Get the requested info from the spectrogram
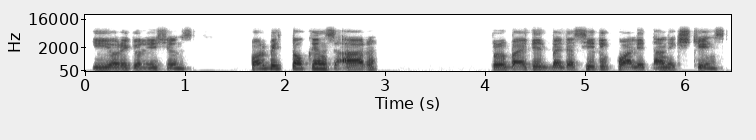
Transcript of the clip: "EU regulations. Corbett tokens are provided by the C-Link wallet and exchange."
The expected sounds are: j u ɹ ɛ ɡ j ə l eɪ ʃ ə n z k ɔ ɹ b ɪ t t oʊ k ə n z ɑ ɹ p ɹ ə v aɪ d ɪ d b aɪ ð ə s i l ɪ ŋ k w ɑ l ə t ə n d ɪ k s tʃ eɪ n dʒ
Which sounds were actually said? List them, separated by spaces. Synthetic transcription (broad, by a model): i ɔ ɹ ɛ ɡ j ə l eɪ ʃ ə n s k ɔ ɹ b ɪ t t oʊ k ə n s ɑ ɹ p ɹ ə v aɪ d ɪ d b aɪ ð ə s i l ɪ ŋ k w ɑ l ə t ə n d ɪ k s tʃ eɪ n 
